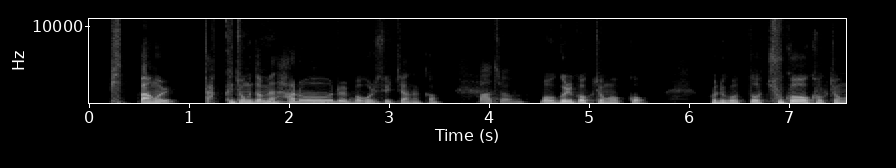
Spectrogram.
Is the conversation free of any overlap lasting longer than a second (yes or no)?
no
